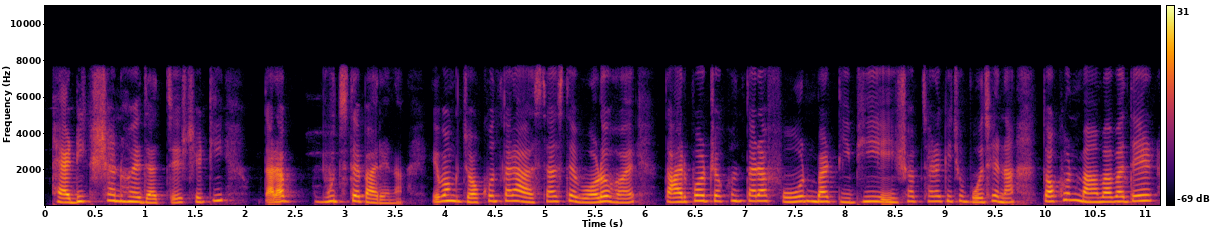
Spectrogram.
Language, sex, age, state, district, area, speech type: Bengali, female, 18-30, West Bengal, North 24 Parganas, rural, spontaneous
